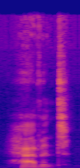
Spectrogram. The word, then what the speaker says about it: haven't: the word is pronounced haven't some children haven't read this story notice how I'm hitting that T okay be careful of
